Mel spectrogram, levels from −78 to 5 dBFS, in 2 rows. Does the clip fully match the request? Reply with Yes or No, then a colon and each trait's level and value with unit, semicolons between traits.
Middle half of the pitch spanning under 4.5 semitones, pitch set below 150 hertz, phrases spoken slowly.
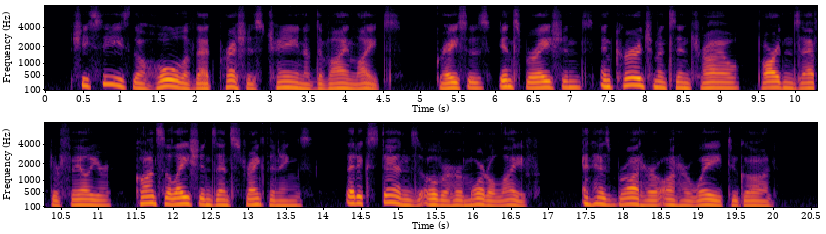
Yes: average, 3.8 semitones; medium, 140 Hz; slow, 110 wpm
